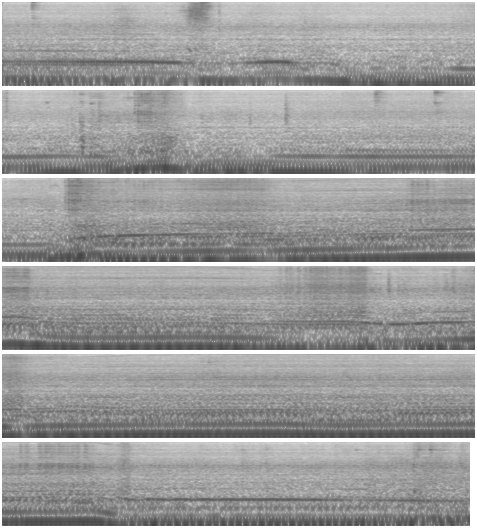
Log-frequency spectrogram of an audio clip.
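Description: A bus's diesel engine heard on board, running lower at first, then pulling away about ten seconds in and staying under load with its pitch shifting, with a few short sharp rattles or hisses along the way.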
